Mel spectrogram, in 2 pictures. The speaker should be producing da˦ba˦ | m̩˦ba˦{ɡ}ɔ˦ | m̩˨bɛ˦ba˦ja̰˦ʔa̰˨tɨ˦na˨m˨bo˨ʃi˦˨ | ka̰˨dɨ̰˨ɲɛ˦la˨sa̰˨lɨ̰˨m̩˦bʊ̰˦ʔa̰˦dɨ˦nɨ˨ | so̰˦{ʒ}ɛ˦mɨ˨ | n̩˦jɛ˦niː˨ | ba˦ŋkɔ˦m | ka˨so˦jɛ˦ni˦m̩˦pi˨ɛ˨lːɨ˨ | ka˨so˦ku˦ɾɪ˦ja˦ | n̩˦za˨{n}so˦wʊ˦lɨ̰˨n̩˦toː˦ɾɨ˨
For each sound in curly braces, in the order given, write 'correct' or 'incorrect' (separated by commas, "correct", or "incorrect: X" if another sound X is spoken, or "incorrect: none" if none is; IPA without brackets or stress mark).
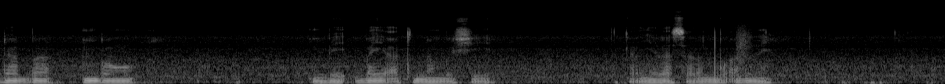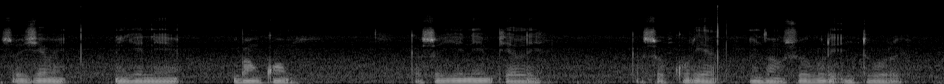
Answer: incorrect: ŋ, correct, incorrect: ŋ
